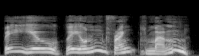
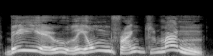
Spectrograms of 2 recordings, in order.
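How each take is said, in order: First: Put-on very slow, growling old man voice; growling old postman. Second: Put-on very slow, menacing old man voice; menacing old postman. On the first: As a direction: growl it out slowly. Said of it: "growled one of them". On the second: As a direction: drag it out with menace. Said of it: "real menace in the voice". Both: A narrator's reading.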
